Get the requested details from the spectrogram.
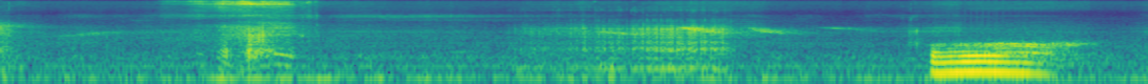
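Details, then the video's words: Two pet cats, Tadeu and Roger, asleep early in the morning, snoring together: soft breathy rasping snores swell near the start and again in the middle, then a brief voiced, harmonic sound ends the stretch. "Gato Roncando"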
